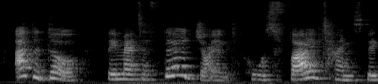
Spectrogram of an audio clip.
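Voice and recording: A natural voice reads the text aloud.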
